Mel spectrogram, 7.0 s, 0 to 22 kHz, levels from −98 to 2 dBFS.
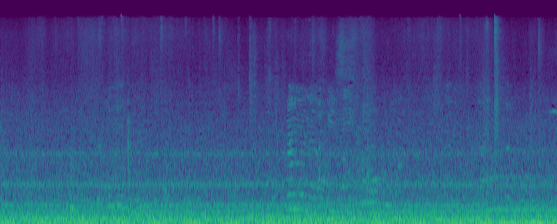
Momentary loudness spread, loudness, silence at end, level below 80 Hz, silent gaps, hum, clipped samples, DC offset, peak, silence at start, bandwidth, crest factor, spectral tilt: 1 LU; -35 LUFS; 0 s; -34 dBFS; none; none; under 0.1%; under 0.1%; -20 dBFS; 0 s; 15.5 kHz; 12 dB; -7.5 dB/octave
